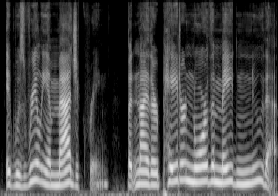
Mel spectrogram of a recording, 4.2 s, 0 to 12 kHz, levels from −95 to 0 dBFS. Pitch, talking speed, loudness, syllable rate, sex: 225 Hz, 200 wpm, -17 LUFS, 5.1 syllables/s, female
